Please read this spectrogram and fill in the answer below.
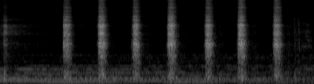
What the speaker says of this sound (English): I'm going to guide us through a couple rounds of Kapalabhati breathing or breath of fire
